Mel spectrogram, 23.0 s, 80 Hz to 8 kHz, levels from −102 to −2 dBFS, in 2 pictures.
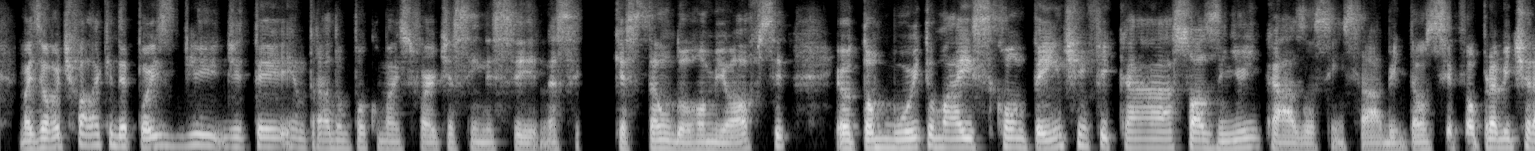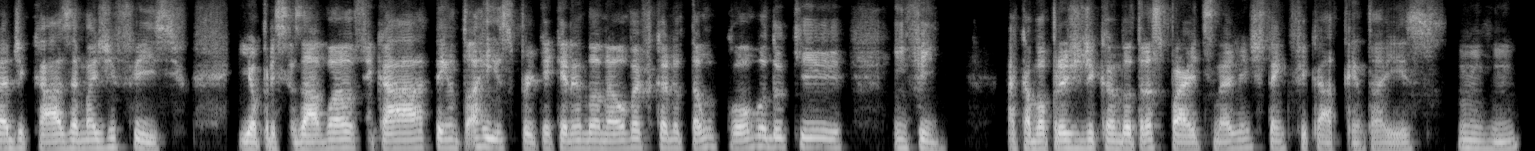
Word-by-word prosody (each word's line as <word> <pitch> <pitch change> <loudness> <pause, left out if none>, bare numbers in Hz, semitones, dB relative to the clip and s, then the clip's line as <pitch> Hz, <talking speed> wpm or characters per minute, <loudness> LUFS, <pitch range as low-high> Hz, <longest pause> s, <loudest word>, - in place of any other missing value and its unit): mas 110 +3 +2
eu 130 - +6
vou 145 - +2
te - - -2
falar 160 -1 0
que 160 - -6
depois 150 0 +1
de 155 +1 -3
de 135 0 -7
ter 140 +1 -1
entrado 115 -3 -5
um 110 - -12
pouco 110 -1 -8
mais 105 -1 -4
forte, 100 +1 -2
assim, 100 0 -5
nesse 100 0 -3
nessa - - -5 0.2
questão 115 0 0
do 105 - +1
home 100 -1 0
office, 95 - 0 0.4
eu 115 - +6
estou 115 - +5
muito 125 +3 +1
mais 130 0 +3
contente 135 +2 +1
em 145 - -6
ficar 125 -1 -1
sozinho 120 -1 +2
em 135 0 -4
casa, 95 -6 +1
assim, 90 - -7
sabe. 95 - -2
Então 100 +1 -2
se 100 - -1
for - - +3
para 125 - +5
me 125 - 0
tirar 115 -1 +4
de 120 +1 -3
casa 105 +2 +3
é - - +5
mais 115 +1 0
difícil. 120 -6 -3 0.4
E - - -2
eu - - +6
precisava 120 +4 +3
ficar 115 0 +4
atento 120 -2 -1
a - - +3
isso 125 -1 0
porque 110 +1 -2
querendo 115 +1 +1
ou 115 - +2
não 110 +1 +2
vai 130 - +1
ficando 120 -1 -2
tão 125 +6 -3
cômodo 135 +4 0
que, 130 -2 -2 0.4
enfim, 120 -4 -3 0.5
acaba 110 +1 +1
prejudicando 115 0 +2
outras 115 +1 +2
partes, 100 -1 +2
né, 105 - -2
a 105 - 0
gente 125 +3 -7
tem - - -1
que - - -25
ficar - - -3
atento 95 0 -9
a 95 - -5
isso. 100 +1 -8
Uhum. 110 -2 -7
115 Hz, 200 wpm, -24 LUFS, 110-130 Hz, 0.5 s, eu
